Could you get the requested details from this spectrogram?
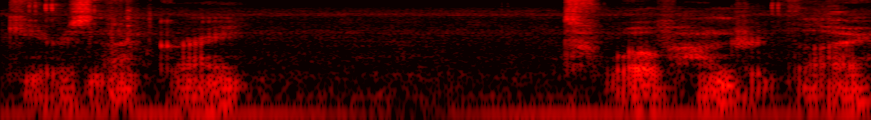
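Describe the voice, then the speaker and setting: Over a noisy background, a game streamer and commentator drags out his words while half muttering casual, playful reactions to what he's playing.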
